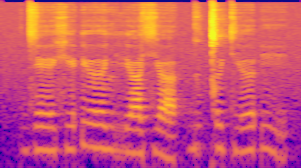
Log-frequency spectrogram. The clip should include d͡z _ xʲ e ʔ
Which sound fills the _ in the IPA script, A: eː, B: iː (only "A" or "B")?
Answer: A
